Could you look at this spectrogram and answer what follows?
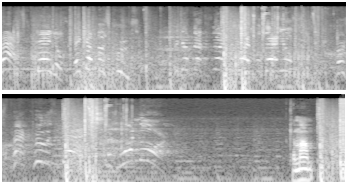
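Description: Call of Duty WWII gameplay gunfire during a wartime battle, with bursts of rifle and machine-gun shots and explosive thumps scattered across the scene, mixed under a player's talk and game sound.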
